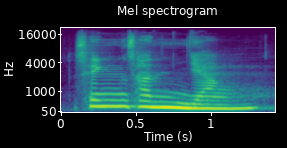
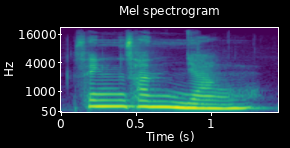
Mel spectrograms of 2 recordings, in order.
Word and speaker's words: 생산량: 이 단어를 오늘 배운 대로 발음하면 생살량이 되겠죠. 그런데 그게 아니라 리을이 니은 소리로 변해요. 생산량, 생산량.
